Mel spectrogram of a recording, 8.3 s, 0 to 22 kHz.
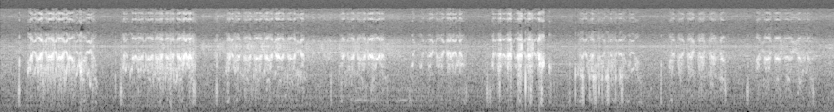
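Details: Black stork at its nest in Gemenc, Hungary, 13 May 2017 at 20:04, an adult arriving then feeding: harsh, wheezy, hissing bursts about half a second long, repeated roughly every second, with a faint high ringing note behind.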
